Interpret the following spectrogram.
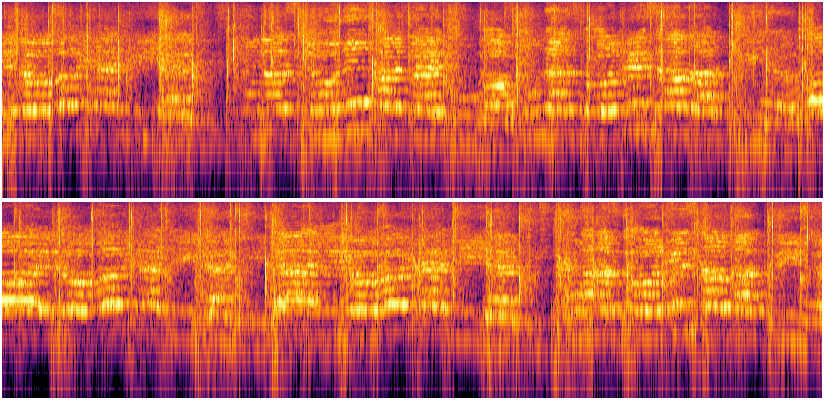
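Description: A children's folk ensemble singing a South Russian round-dance song together, with mostly girls' voices in a bright, open folk style. A steady rhythm of sharp claps runs under the singing.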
